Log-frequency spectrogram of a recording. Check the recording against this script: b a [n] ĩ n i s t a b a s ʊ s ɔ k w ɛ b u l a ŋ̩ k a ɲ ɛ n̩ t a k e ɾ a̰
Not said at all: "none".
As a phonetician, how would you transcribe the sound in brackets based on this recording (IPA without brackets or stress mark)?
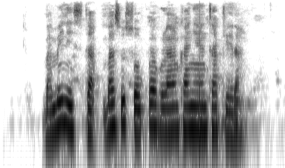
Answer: m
